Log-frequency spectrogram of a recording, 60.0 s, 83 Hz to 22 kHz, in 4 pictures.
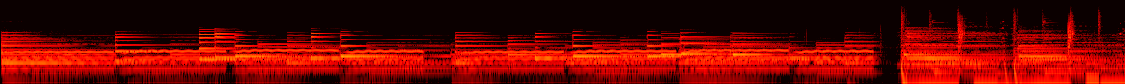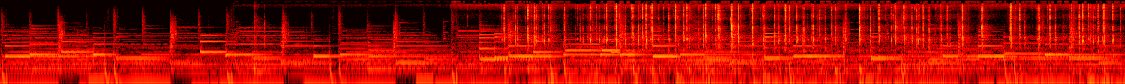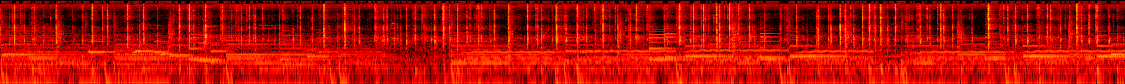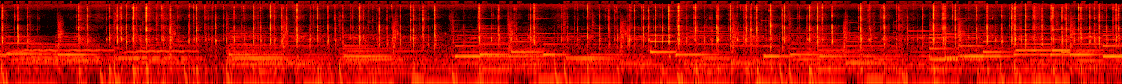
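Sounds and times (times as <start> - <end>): background music: 0.0 - 59.9
mechanical keyboard typing: 18.3 - 20.1, 21.0 - 59.9.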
